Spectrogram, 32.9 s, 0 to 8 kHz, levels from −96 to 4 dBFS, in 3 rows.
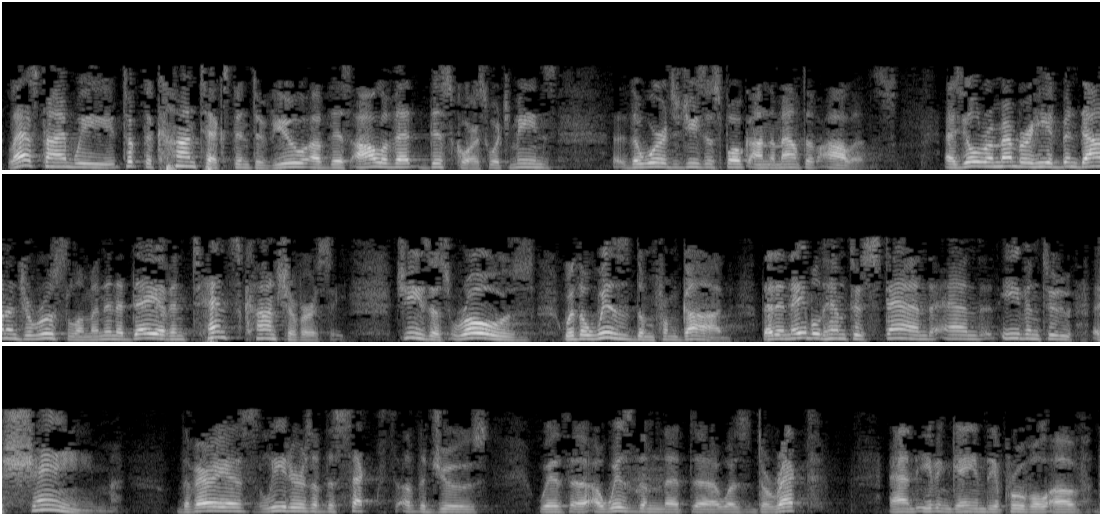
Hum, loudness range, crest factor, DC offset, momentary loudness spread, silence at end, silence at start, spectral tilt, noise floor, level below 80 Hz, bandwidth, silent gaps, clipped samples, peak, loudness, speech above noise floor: none; 7 LU; 22 dB; under 0.1%; 13 LU; 0.15 s; 0.05 s; -10.5 dB/octave; -65 dBFS; -56 dBFS; 5.2 kHz; none; under 0.1%; -6 dBFS; -26 LUFS; 39 dB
